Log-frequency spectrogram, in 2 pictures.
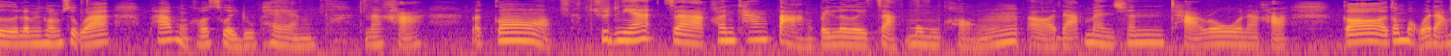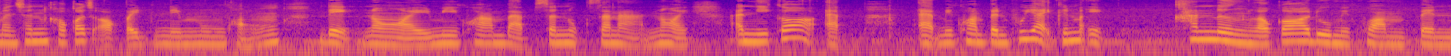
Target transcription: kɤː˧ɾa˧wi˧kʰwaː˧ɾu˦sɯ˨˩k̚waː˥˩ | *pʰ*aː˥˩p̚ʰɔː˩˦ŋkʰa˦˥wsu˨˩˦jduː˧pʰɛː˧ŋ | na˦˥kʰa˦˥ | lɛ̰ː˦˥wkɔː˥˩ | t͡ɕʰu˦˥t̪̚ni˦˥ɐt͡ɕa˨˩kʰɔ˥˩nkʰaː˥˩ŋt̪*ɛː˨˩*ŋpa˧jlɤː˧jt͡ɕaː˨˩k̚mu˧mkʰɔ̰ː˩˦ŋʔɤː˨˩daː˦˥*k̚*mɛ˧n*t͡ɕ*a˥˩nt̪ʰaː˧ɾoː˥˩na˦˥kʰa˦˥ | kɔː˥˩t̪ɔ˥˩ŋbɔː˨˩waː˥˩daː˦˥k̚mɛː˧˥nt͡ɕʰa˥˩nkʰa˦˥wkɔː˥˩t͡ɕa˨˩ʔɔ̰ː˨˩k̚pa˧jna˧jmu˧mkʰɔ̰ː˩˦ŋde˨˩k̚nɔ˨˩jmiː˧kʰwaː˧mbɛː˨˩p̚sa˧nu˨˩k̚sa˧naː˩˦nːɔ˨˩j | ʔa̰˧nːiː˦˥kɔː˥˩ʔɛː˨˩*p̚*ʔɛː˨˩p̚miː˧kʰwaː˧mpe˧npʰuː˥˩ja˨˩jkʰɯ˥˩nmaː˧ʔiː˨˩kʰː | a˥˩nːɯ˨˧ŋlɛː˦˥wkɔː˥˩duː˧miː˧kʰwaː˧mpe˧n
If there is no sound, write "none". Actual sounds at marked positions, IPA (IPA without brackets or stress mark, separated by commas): pʰ, aː˨˩, k̚, t͡ɕʰ, p̚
